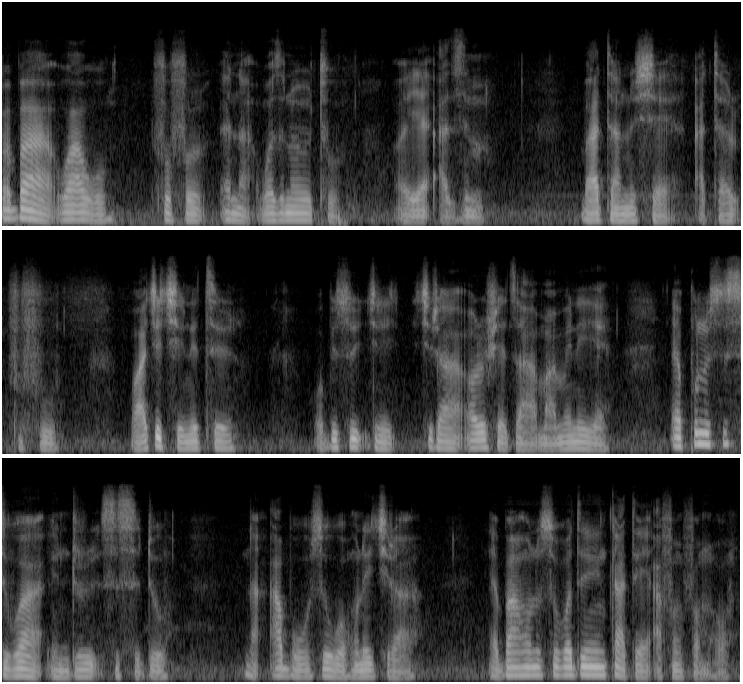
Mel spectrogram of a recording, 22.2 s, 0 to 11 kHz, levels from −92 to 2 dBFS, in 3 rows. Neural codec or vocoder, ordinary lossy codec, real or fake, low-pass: none; MP3, 96 kbps; real; 7.2 kHz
